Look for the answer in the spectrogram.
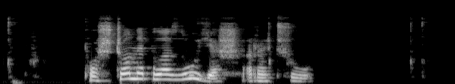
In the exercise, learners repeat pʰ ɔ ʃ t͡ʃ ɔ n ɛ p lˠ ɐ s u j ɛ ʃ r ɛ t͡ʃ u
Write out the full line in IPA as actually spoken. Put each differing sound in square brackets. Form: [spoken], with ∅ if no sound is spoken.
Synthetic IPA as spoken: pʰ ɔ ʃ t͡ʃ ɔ n ɛ p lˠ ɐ [z] u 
